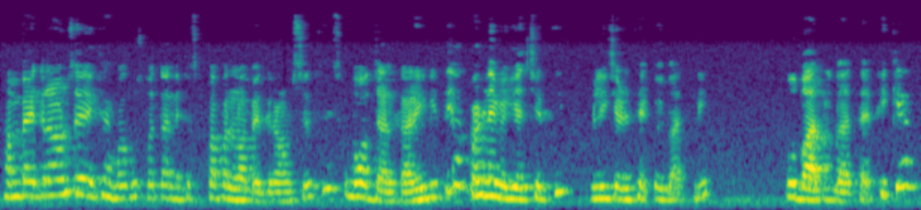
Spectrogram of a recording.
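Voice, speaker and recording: Woman law tutor, fairly high voice, patient step-by-step lecture, keeps checking "okay". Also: expressive, fast, a little hiss or hum. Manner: checks in often with "okay", repeats key terms. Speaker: law teacher. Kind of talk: explanatory lecture to students.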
